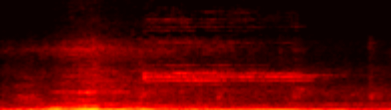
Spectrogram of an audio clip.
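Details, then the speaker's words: Suzuki Baleno after fixing a bent silencer that touched and rattled with engine vibration at idle and on acceleration: a short rev gives a smooth, deep exhaust note with no rattle or buzz. Normal exhaust. "तो silencer हिलता था तो आवाज़ ए रहा था अभी कुछ आवाज़ नहीं है गाड़ी एकदम परफेक्ट है"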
